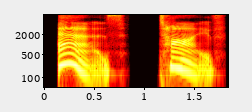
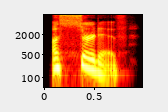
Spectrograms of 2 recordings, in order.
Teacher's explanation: Notice the stress falls on the second syllable, as assertive, not assertive.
